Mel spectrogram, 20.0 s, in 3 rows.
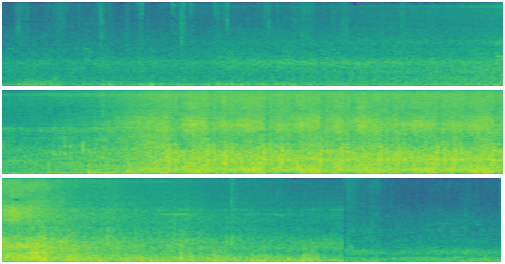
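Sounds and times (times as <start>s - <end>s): train wheels clickety-clack: 6.6s - 14.9s.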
